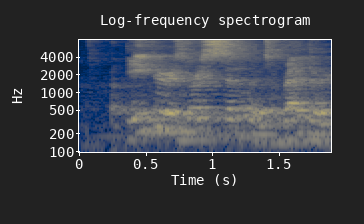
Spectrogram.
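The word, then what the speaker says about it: Aethir: going to be ather a t h and it's spelled a e t h i r a e t h i r ather the tier is a like alltime high you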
